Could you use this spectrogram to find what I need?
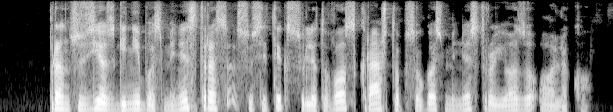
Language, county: Lithuanian, Kaunas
